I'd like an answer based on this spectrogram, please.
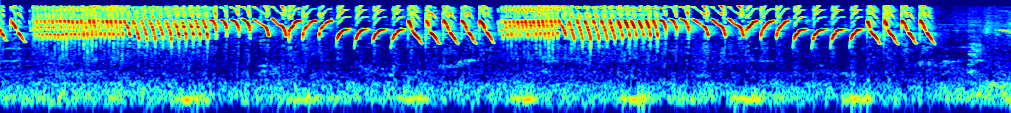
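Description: White canary singing a long, fast song of rapid trills and quick downward-sweeping whistled notes, stopping about a second before the end.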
